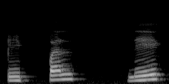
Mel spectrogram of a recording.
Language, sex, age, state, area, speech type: Goan Konkani, female, 45-60, Goa, rural, spontaneous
